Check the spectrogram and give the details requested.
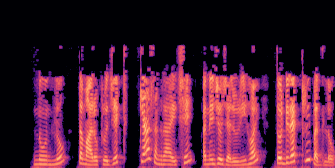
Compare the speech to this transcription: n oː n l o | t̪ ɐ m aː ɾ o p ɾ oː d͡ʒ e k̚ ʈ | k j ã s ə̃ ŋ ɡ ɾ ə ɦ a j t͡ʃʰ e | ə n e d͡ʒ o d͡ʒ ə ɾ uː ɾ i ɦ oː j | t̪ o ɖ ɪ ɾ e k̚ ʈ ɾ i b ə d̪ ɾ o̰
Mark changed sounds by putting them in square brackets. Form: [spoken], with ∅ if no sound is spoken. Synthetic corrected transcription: n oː n l o | t̪ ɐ m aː ɾ o p ɾ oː d͡ʒ e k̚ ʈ | k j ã s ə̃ ŋ ɡ ɾ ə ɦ a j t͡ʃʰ e | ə n e d͡ʒ o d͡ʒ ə ɾ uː ɾ i ɦ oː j | t̪ o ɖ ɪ ɾ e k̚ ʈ ɾ i b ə d̪ [l] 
